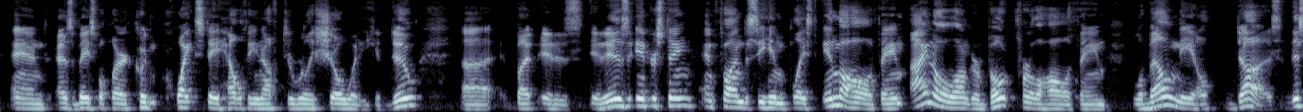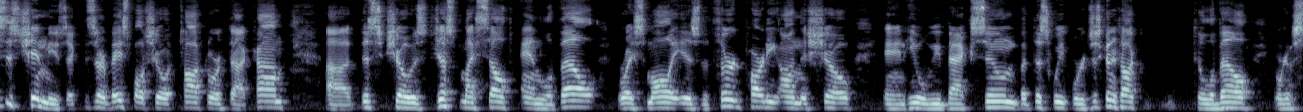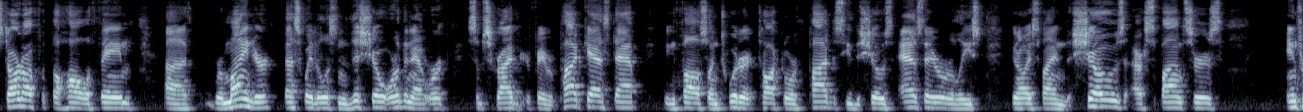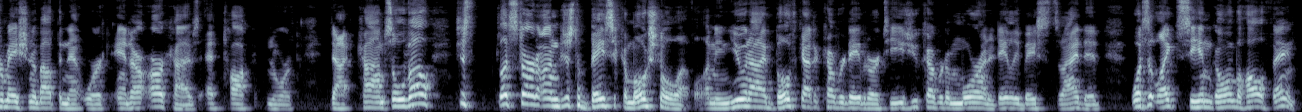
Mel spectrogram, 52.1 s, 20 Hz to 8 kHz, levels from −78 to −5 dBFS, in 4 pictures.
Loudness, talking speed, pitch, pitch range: -21 LUFS, 225 wpm, 140 Hz, 130-155 Hz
